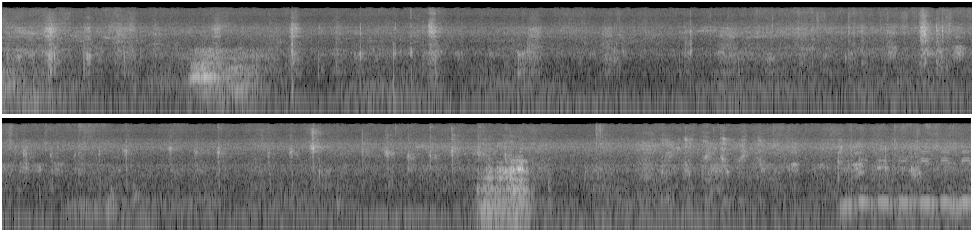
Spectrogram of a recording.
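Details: Seven-week-old Presa Canario and Cane Corso puppies, kept at a kennel, give two short, squeaky whimpers, one near the start and one later. Quiet shuffling, sniffing and soft panting fill the gaps indoors.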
